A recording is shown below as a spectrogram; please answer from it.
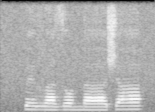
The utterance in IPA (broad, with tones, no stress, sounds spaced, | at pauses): p ɛ˨ v a˨ z ɔ˨ n aː˨ ʃ a˧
